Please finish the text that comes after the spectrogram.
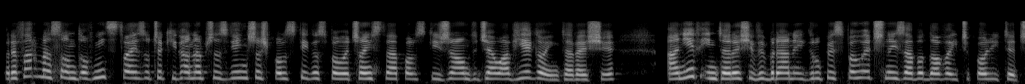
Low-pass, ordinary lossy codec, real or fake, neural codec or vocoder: none; none; fake; codec, 16 kHz, about 1 kbps, DyCAST, with the encoder's durations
